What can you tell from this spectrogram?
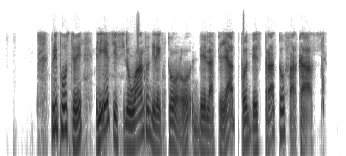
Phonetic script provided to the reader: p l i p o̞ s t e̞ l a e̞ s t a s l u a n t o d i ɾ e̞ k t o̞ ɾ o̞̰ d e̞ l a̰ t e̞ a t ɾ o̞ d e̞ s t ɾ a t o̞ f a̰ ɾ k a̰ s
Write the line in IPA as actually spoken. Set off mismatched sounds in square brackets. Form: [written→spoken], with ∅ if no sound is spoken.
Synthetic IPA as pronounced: p l i p o̞ s t e̞ l [a→i] e̞ s t [a→i] s l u a n t o d i ɾ e̞ k t o̞ ɾ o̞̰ d e̞ l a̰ t e̞ a t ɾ o̞ d e̞ s t ɾ a t o̞ f a̰ ɾ k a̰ s

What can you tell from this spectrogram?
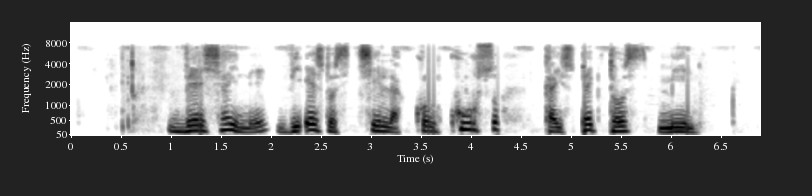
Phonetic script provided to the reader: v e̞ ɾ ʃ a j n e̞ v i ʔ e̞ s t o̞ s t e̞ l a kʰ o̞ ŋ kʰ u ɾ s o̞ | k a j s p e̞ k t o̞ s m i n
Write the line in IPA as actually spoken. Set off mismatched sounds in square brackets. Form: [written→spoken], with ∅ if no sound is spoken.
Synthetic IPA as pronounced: v e̞ ɾ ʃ a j n e̞ v i ʔ e̞ s t o̞ s [t→t͡ʃ] e̞ l a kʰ o̞ ŋ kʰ u ɾ s o̞ | k a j s p e̞ k t o̞ s m i n

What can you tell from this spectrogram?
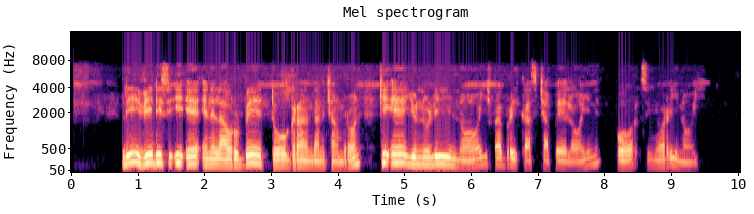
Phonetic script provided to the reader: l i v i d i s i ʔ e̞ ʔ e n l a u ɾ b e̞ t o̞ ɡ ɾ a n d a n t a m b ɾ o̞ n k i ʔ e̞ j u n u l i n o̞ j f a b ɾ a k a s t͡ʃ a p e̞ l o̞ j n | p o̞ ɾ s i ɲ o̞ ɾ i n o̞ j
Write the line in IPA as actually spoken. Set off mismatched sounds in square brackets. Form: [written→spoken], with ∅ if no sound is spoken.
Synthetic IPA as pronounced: l i v i d i s i ʔ e̞ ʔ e n l a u ɾ b e̞ t o̞ ɡ ɾ a n d a n [t→t͡ʃ] a m b ɾ o̞ n k i ʔ e̞ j u n u l i n o̞ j f a b ɾ [a→i] k a s t͡ʃ a p e̞ l o̞ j n | p o̞ ɾ s i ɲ o̞ ɾ i n o̞ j

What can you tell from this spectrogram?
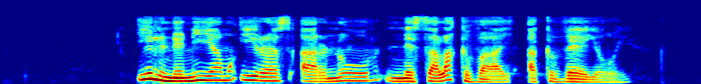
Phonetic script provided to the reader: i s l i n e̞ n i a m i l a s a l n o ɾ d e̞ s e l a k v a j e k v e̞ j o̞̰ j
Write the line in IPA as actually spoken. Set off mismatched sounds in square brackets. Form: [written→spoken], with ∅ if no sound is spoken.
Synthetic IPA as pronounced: i [s→∅] l i n e̞ n i a m i [l→ɾ] a s a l n [o→u] ɾ [d→n] e̞ s [e→a] l a k v a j [e→a] k v e̞ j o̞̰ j

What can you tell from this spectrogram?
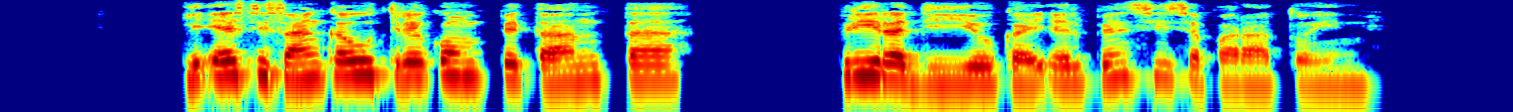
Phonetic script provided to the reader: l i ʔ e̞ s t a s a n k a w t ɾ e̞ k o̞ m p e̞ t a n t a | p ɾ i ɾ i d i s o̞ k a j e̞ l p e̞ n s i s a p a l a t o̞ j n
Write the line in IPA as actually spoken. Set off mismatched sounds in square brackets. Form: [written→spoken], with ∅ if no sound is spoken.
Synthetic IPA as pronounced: l i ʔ e̞ s t [a→i] s a [n→ŋ] k a w t ɾ e̞ k o̞ m p e̞ t a n t a | p ɾ i ɾ [i→a] d i [s→∅] o̞ k a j e̞ l p e̞ n s i s a p a [l→ɾ] a t o̞ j n

